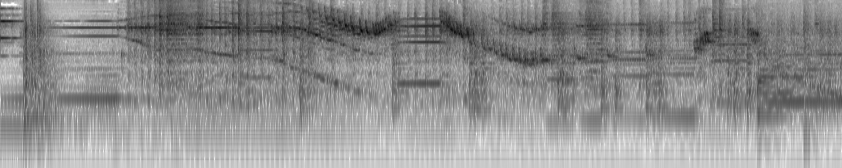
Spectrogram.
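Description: Live rock band playing: an electric guitar run through a board of effects pedals makes repeated sweeping pitch glides, mostly falling, over sustained bass notes and drums.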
